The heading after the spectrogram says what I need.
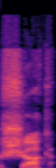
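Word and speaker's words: Shough: And it's Tyler Shuck. I believe that is the way you pronounce his last name.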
